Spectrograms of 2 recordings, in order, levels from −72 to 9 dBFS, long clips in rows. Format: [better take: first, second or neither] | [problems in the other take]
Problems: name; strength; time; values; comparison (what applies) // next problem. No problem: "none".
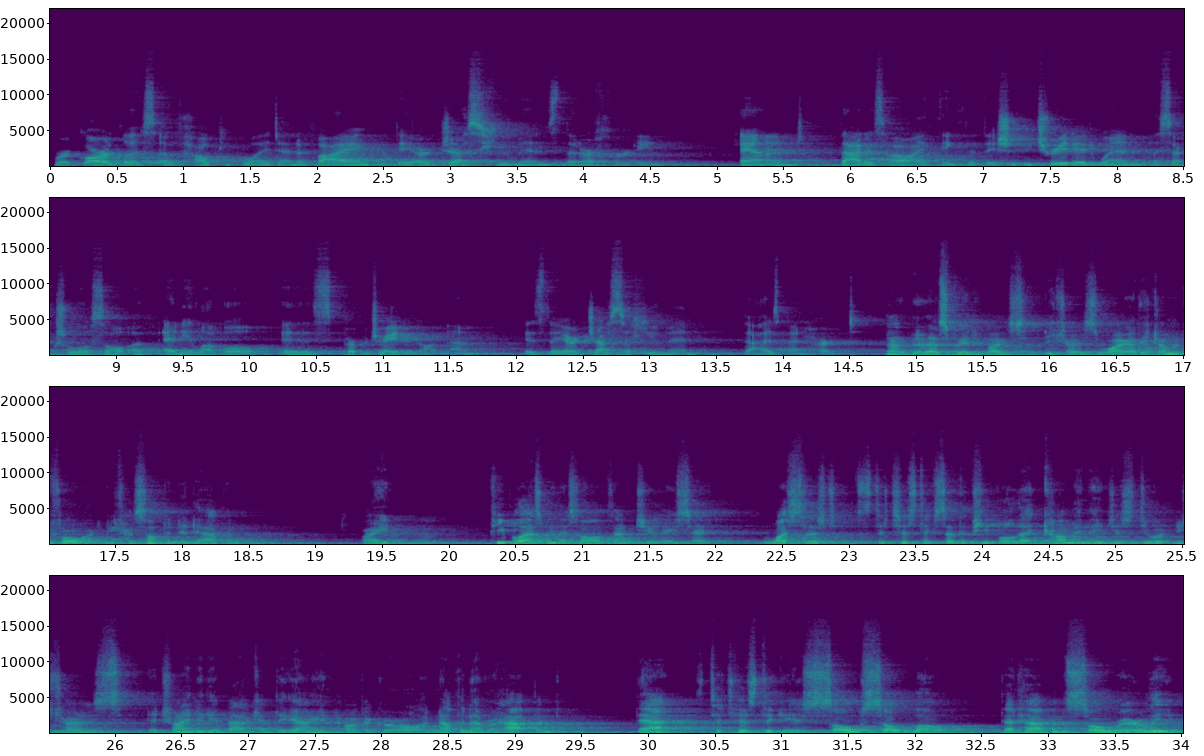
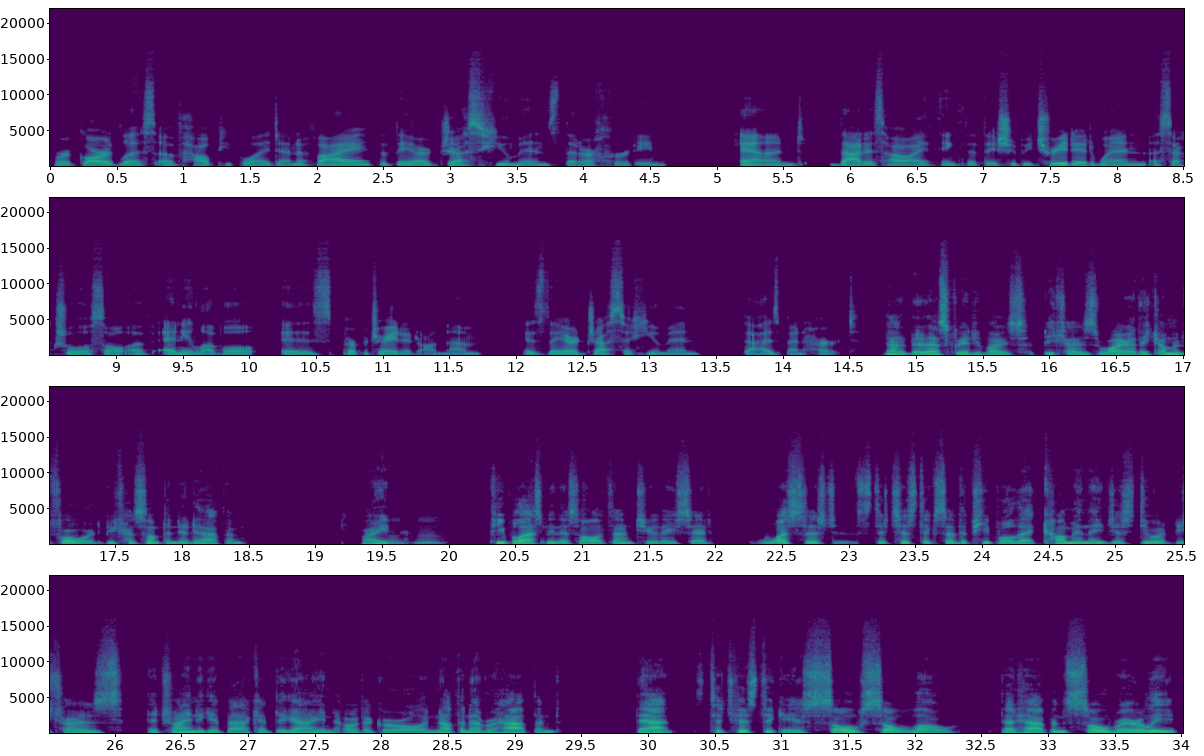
second | room echo; slight; dies away in 1.9 s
